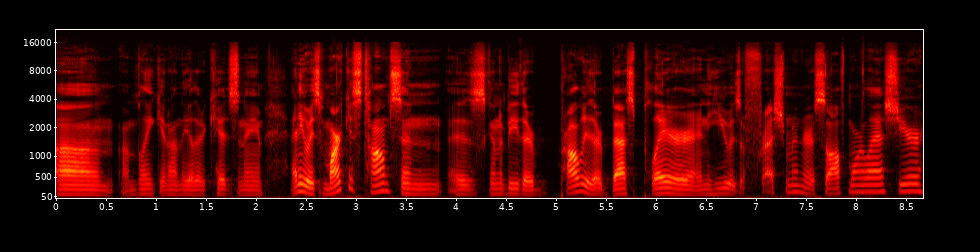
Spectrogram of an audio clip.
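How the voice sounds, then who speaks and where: This man has a normal speaking voice and an American accent, at a medium pitch with ordinary pitch variation. He keeps a moderate pace with hardly any pauses. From Northern Michigan. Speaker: local sports reporter. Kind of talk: casual chat.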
